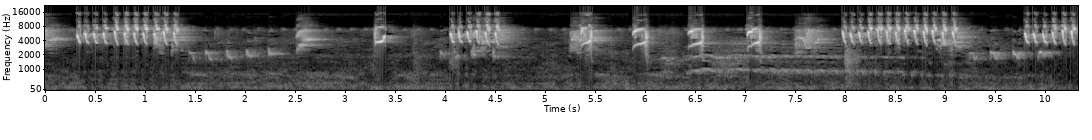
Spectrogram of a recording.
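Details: Kolibri Ninja sunbird singing a 'Cililin'-style filled song: rapid bursts of high, bright repeated notes alternating with sharp upslurred chips and a lower descending trilled run, with soft background rustling.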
